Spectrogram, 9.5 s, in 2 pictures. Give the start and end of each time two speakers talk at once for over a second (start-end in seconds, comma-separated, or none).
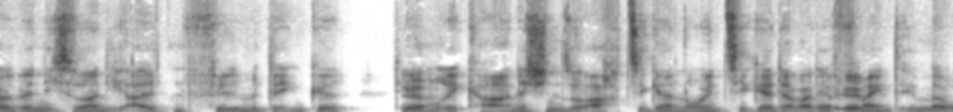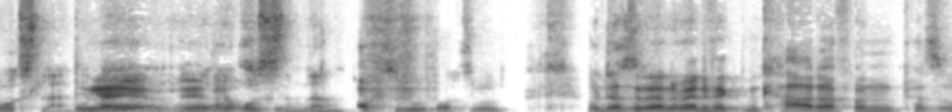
5.1-6.5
